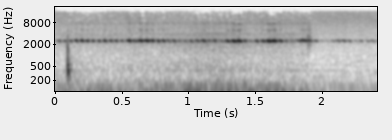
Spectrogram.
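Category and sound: insect, cricket chirping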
